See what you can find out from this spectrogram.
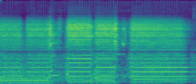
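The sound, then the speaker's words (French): Electric guitar chords played through a Pineapple distortion pedal: a few loud, sustained, heavily saturated chords with short gaps between them, the sound thick but clearly defined, ending on a quieter ringing tail. “Même avec de la disto, moi je joue pas mal d'accords, donc j'aime bien quand la disto elle est très claire, qu'elle respecte bien le jeu. Voilà, c'est le cas avec la Pineapple.”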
